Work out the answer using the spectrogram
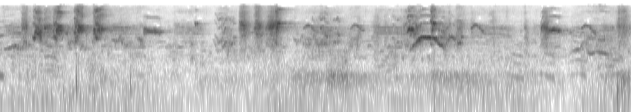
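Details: A group of peach-faced lovebirds chattering: sharp, shrill high-pitched chirps in quick clusters, some rising squeaks, continuing without pause.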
